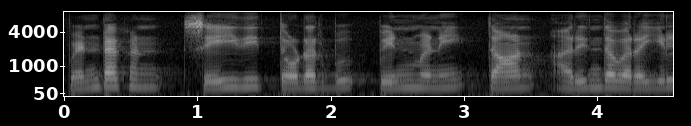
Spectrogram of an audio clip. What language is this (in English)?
Tamil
